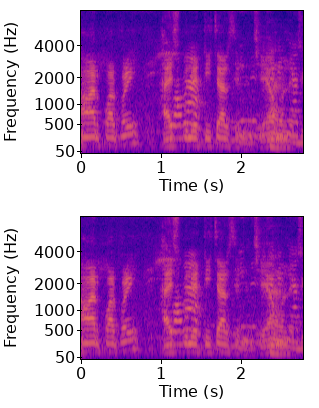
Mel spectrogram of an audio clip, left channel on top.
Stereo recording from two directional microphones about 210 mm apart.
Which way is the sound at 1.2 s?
35° right (ahead or behind).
